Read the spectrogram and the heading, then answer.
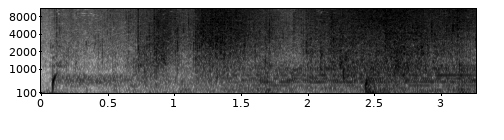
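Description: household object, water splashing

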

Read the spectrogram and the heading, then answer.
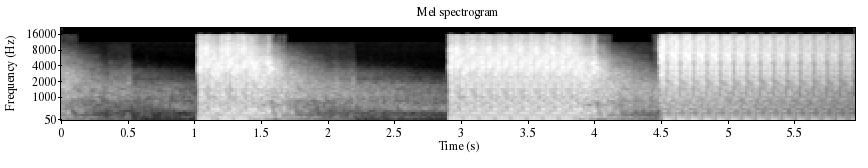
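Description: sound effect, gunfire

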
